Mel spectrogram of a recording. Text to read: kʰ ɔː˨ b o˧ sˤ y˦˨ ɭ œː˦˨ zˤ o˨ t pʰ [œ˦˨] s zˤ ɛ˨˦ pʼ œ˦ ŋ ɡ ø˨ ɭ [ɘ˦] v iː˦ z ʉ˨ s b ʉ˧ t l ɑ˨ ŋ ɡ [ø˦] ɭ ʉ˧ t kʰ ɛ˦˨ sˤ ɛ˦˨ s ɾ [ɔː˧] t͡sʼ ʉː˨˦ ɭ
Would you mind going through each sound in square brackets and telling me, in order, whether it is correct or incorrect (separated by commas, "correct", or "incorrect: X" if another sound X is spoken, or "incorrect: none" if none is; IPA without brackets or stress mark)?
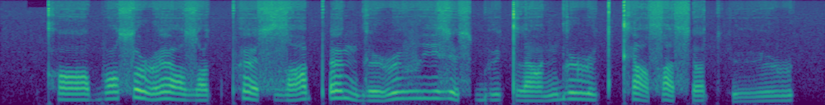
correct, incorrect: ʉ˦, incorrect: ʉ˦, incorrect: ɔ˧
